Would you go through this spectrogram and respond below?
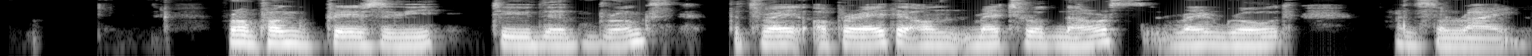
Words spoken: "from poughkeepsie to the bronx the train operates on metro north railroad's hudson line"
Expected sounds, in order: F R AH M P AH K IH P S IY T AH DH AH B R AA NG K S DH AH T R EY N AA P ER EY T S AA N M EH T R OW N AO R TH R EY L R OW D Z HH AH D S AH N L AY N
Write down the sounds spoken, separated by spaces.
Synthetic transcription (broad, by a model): F R AH M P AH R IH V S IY T AH DH AH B R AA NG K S DH AH T R EY N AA P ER EY T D N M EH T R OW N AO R S R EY N R OW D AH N S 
